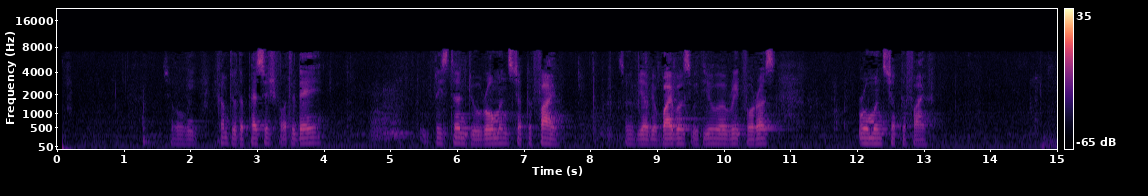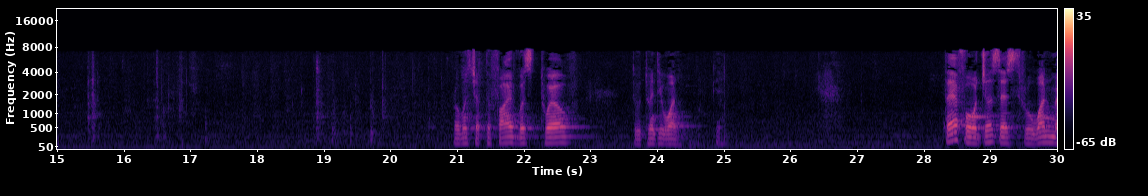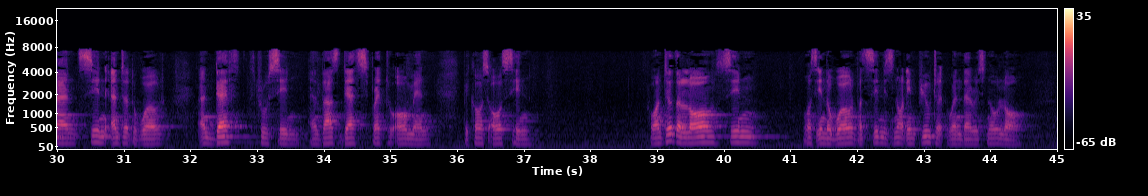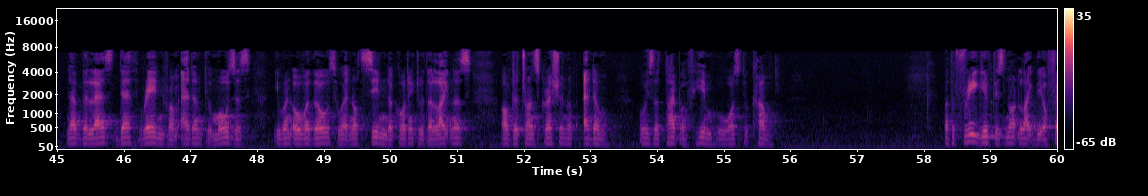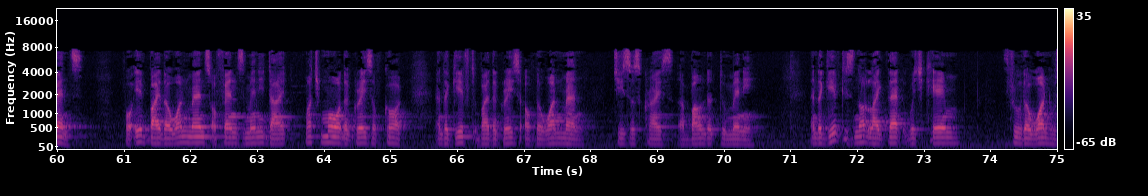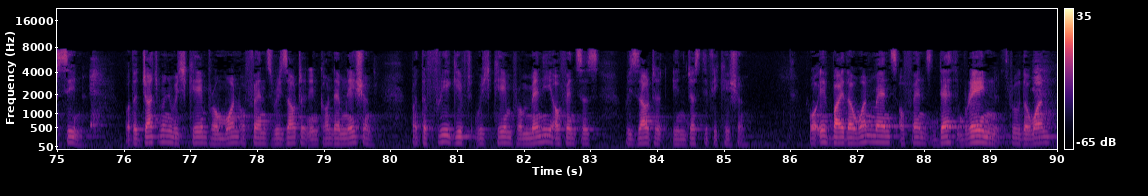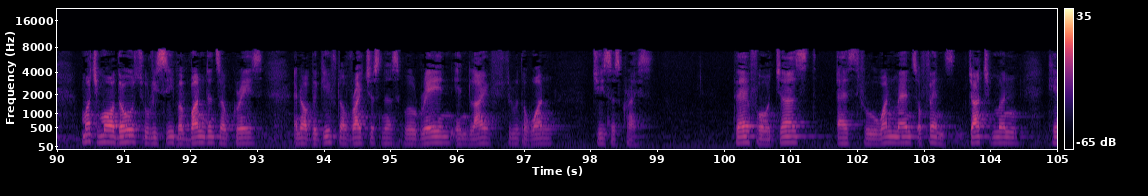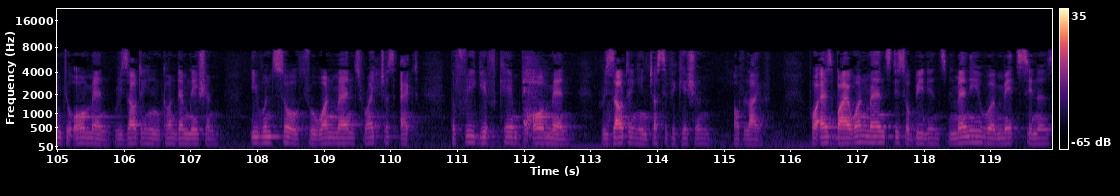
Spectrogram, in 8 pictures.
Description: Preached on the 1st of July 2018. From our series on the Book of Romans delivered in the Morning Service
